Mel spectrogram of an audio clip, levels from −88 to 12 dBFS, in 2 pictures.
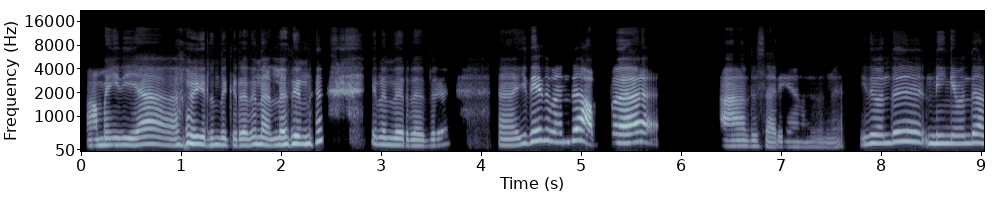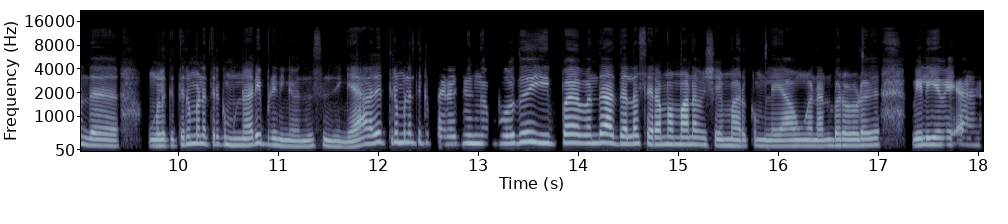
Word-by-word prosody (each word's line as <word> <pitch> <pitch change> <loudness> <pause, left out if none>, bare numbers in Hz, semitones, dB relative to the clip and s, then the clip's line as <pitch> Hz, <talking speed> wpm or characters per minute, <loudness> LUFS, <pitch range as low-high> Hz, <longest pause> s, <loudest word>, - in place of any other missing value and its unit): அமைதியா 190 +3 +2 0.5
இருந்துக்கிறது 185 -1 0
நல்லதுன்னு 210 +8 +3 0.6
இருந்துர்றது 175 -4 -2 0.6
அ - - -1 0.2
இதே 275 +5 +4
இது 310 - -1
வந்து 270 +4 0 0.2
அப்ப 195 - -30 1.2
ஆ - - +3 0.2
அது 155 0 -8
சரியானதுங்க. 135 -2 -10 0.3
இது 235 - 0
வந்து 250 +4 0 0.4
நீங்க 230 0 +2
வந்து 235 +2 0
அந்த 185 -3 -2 0.5
உங்களுக்கு 165 +1 -2
திருமணத்திற்கு 215 -1 -3
முன்னாடி 185 +5 0
இப்பிடி 190 -5 -5
நீங்க 160 -1 -3
வந்து 150 +2 -5
செஞ்சிங்க. 145 -4 -4 0.2
அதே 250 +4 +2
திருமணத்துக்கு 260 -2 -4
பிறகுங்கம்போது, 225 +2 -3 0.2
இப்ப 245 +2 +1 0.2
வந்து 240 +2 0
அதெல்லாம் 220 +1 -1
சிரமமான 200 0 +1
விஷயமா 170 -2 -3
இருக்கும் 165 +1 -7
இல்லயா! 155 0 -2
உங்க 165 0 -2
நண்பரோடு 170 +1 -1 0.5
வெளியவே 190 0 0
அ - - -6
195 Hz, 125 wpm, -21 LUFS, 170-225 Hz, 1.2 s, இதே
